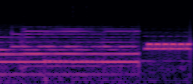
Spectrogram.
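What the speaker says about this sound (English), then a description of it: "I'm dialing." A phone being dialed in a video game gives a steady tonal hum, then a short click and a switch to a higher pulsing tone, faint and alone with no voices.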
